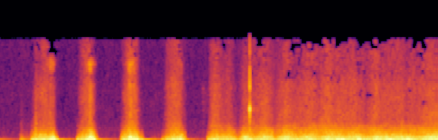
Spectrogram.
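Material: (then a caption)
Foam. Long jeweled nails slowly scratch and rub a black foam microphone windscreen. Four separate soft, muffled strokes are followed by a steady, continuous rubbing, all dull and low-heavy with almost no brightness.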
